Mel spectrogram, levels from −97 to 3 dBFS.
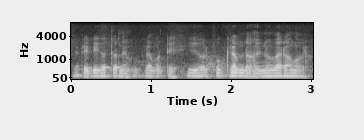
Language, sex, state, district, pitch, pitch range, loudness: Chakma, male, Tripura, Unakoti, 120 Hz, 115-125 Hz, -19 LUFS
